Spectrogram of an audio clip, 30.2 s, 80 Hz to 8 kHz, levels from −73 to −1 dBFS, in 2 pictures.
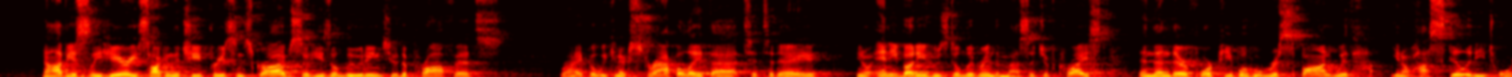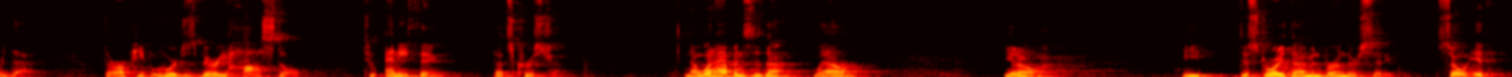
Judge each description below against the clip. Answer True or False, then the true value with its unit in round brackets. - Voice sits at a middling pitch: True (150 Hz)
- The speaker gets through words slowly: False (150 wpm)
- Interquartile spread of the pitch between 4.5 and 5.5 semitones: False (3.6 semitones)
